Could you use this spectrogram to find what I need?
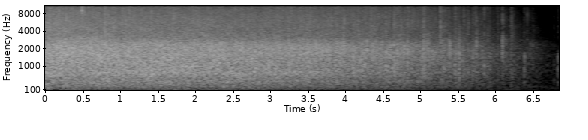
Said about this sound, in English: And so we want to give you a nice round of applause now again,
